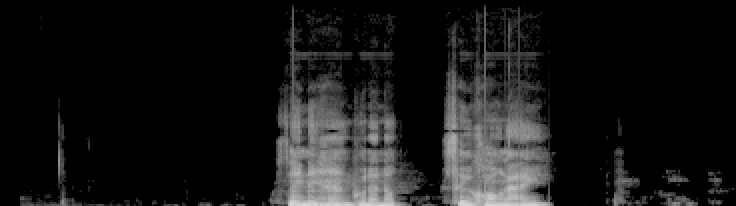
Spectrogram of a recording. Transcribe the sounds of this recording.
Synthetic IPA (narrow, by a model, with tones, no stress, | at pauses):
se˧˩˦na˧˥˨jɦaː˧˩ŋpʰuː˧˩da˧˩nɔ˧˩k̚ | sɯː˧˩kʰɔː˧˥˨ŋla˧˥˨j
